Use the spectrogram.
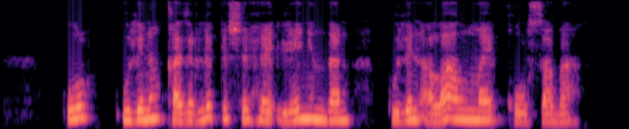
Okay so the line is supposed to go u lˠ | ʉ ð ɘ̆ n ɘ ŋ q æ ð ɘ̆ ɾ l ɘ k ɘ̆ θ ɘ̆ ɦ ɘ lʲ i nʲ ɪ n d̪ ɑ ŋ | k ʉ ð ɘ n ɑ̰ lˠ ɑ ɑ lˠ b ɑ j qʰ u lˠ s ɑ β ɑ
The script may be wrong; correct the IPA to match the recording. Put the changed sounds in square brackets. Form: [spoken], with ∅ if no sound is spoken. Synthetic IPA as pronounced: u lˠ | ʉ ð ɘ̆ n ɘ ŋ q æ ð ɘ̆ ɾ l ɘ k ɘ̆ [ʃ] ɘ̆ ɦ ɘ lʲ [e] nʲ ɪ n d̪ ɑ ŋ | k ʉ ð ɘ n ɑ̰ lˠ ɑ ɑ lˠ [m] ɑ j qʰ u lˠ s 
